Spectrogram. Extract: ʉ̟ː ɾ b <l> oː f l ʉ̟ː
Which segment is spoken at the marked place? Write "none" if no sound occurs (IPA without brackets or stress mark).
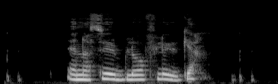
l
